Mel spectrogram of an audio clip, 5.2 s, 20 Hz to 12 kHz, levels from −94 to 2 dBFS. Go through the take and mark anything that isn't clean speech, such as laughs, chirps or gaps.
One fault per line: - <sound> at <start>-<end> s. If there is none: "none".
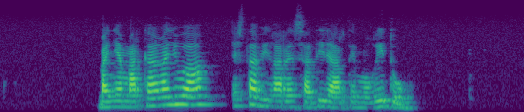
none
